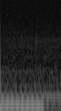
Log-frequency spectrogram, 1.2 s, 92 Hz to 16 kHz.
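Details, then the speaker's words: Sparton 1567 tube radio during an IF alignment check: steady low mains hum with a faint buzzy overtone, then it drops away; the hum comes from the test hookup, not the radio. "so those hums are inherent in my my hookup here"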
